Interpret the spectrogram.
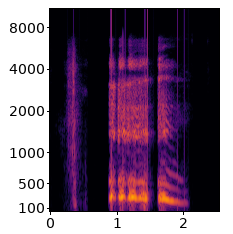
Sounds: Throat clearing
